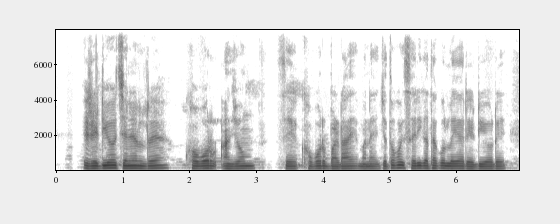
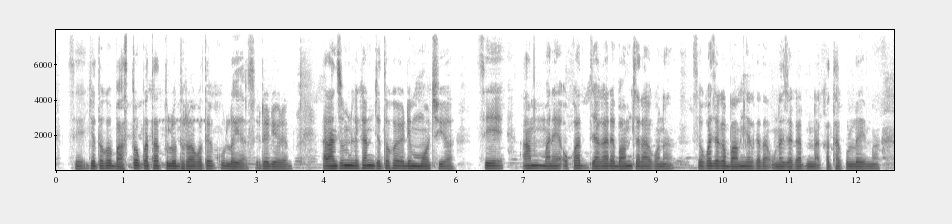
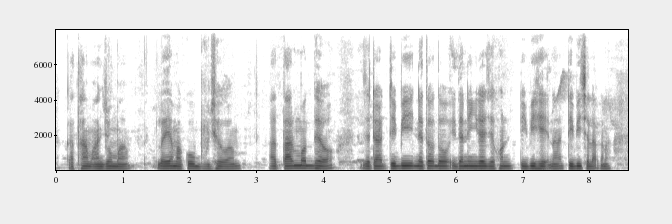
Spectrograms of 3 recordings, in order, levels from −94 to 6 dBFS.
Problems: background sounds at intervals, background conversations at intervals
